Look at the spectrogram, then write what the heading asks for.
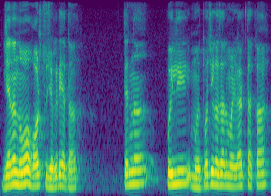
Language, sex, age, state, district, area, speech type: Goan Konkani, male, 30-45, Goa, Bardez, urban, spontaneous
